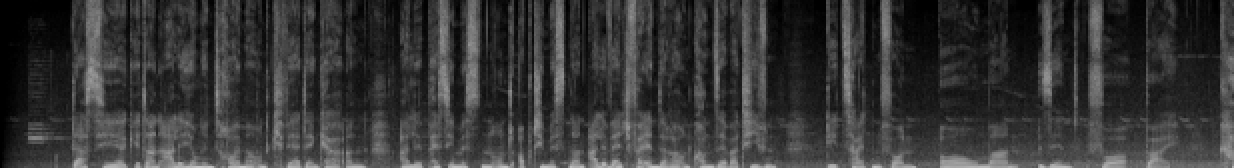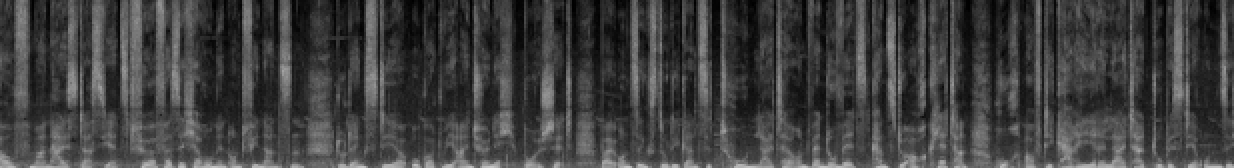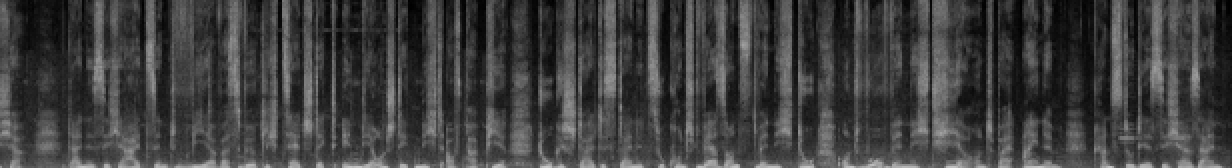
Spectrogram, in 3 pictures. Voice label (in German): Radiospot Ausbildung; VFM; versicherungsmakler azubi studium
